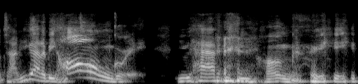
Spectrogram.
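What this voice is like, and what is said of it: Les Brown impression. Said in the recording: “my Les Brown impression”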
